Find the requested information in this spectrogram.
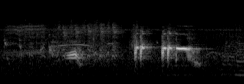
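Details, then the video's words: Yellow-headed blackbird chirps: a thin, droning buzz with rasping overtones, then two loud, scratchy, harsh bursts in quick succession before fading to a faint hum. "Yellow-Headed Blackbird Chirps"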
